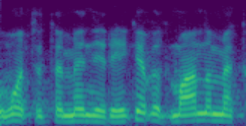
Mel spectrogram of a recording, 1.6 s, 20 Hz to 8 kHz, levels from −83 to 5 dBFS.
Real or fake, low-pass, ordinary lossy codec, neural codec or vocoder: fake; 7.2 kHz; Opus, 16 kbps; codec, 16 kHz, 8 kbps, FunCodec, trained on LibriTTS, 25 frames a second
